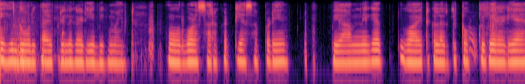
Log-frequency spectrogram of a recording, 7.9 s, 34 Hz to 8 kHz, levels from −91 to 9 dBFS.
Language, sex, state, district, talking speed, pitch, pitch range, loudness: Marwari, female, Rajasthan, Nagaur, 175 wpm, 150 Hz, 145-155 Hz, -19 LUFS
